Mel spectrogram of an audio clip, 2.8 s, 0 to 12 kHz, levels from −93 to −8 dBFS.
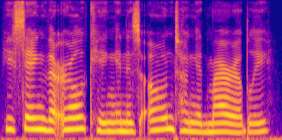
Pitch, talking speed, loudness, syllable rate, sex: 235 Hz, 210 wpm, -15 LUFS, 5.4 syllables/s, female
